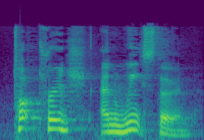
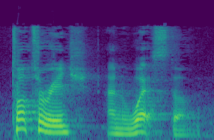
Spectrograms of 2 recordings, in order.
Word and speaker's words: Totteridge and Whetstone: go so number one some may pronounce this station as tottridge and wheatstone but in fact it's pronounced totteridge and whetstone pronounced as hoben not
